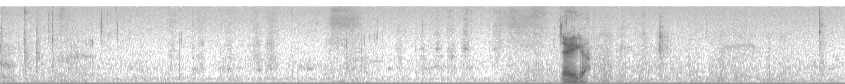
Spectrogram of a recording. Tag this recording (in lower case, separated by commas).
speech, silence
